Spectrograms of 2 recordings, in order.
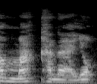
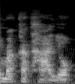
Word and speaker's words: มัคนายก: เป็น มัคนายก นะ ฮะ อ่าน ว่า มัก คณายก นะ ฮะ ไม่ ใช่ มัคทายก นะ ฮะ ไอ้ นั่น มรรค กะทายก ไม่ ใช่ นก กระทา นะ ฮะ มักกะนายก นะ ฮะ มัคนายก เนี่ย นะ ก็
